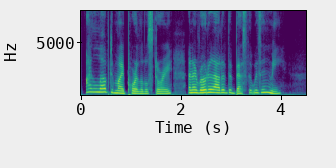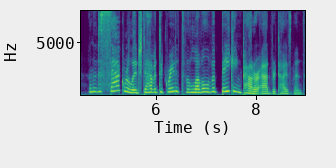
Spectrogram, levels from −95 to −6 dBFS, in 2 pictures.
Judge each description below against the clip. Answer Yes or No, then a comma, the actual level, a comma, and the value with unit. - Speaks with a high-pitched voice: Yes, very high, 265 Hz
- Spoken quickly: Yes, fast, 225 wpm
